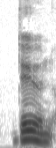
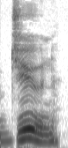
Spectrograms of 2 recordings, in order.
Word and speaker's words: Dune: where we'll be talking about Dune, or June as it's pronounced in the UK.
